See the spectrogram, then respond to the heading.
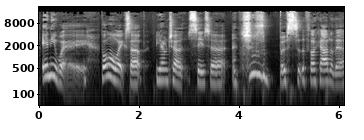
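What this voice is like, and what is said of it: Heavy vocal fry. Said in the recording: “I'm doing like so much vocal fry.”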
